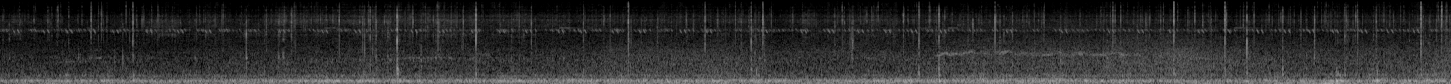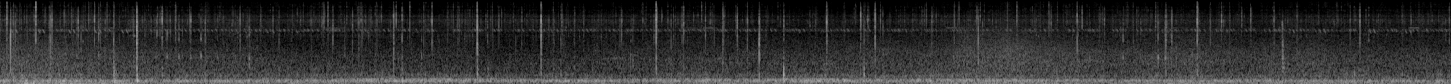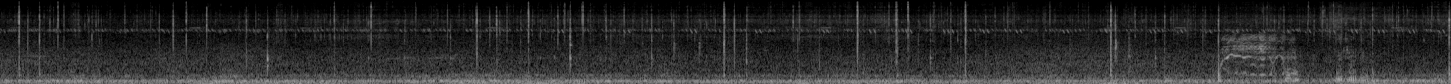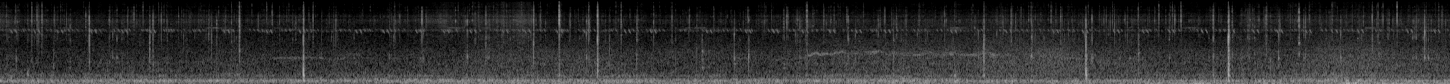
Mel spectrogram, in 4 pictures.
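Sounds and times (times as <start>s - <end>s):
campfire crackling: 0.0s - 58.0s
low rumble of wind: 0.0s - 58.0s
horse whinnying: 41.2s - 42.8s.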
